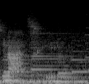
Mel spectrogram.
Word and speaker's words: Natsuki: So isn't it like Natsuki or something? I looked it up because I didn't want to say it wrong. I'm pretty sure it's Natsuki. It's not Natsuki, right?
